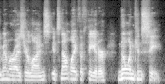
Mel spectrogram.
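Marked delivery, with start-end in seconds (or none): none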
